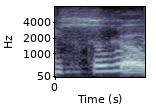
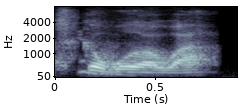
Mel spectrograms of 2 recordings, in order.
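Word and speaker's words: scarola: Honey, Scalora is Scalora, that's the saying. everywhere. not Skawawa, not Skawawa, Scalora. This is how you say it, Scalora.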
